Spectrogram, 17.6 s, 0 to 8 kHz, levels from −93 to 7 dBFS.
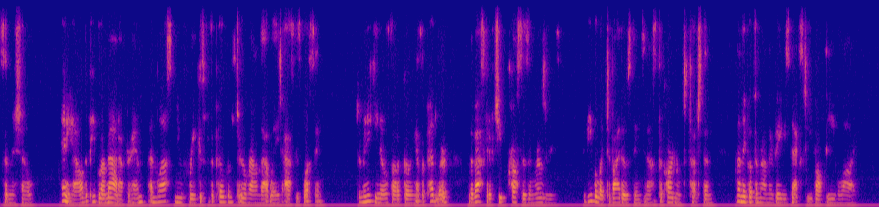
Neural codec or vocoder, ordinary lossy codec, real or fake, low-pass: none; Opus, 32 kbps; real; 7.2 kHz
